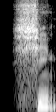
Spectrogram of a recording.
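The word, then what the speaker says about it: 性: say that uh aoto shink shink kind of like sink right Shing yeah yeah so it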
